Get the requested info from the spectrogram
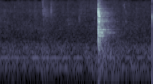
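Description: Snooker cue tip striking the cue ball for the break-off: a single sharp click about a second and a quarter in, against a quiet hush in the hall.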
